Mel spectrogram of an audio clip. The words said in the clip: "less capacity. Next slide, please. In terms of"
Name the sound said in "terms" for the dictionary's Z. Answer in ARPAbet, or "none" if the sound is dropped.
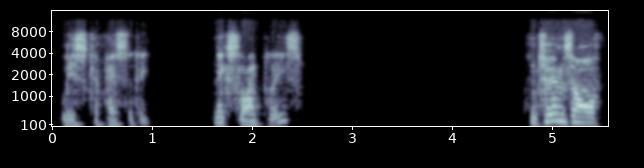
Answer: Z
